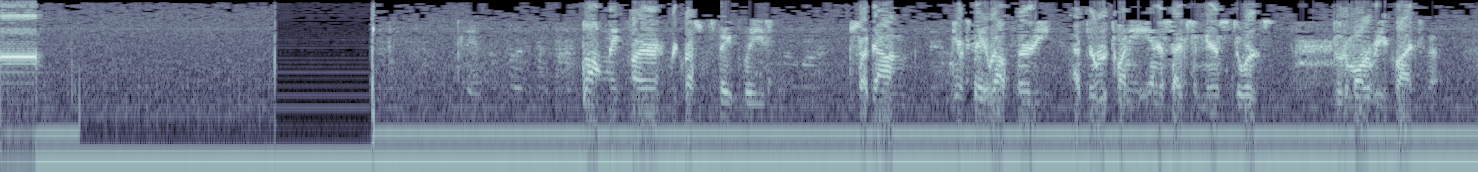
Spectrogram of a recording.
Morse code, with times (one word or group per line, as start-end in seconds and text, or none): none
